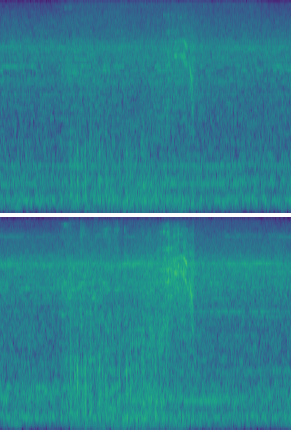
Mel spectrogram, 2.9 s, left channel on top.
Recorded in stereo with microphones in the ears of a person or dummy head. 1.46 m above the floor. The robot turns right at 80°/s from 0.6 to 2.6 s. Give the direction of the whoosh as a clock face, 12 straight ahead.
4 o'clock.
